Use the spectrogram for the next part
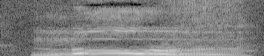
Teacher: move has that voiced V sound move so it becomes moved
